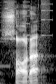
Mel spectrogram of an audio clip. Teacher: it's accented on the first syllable, so sora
